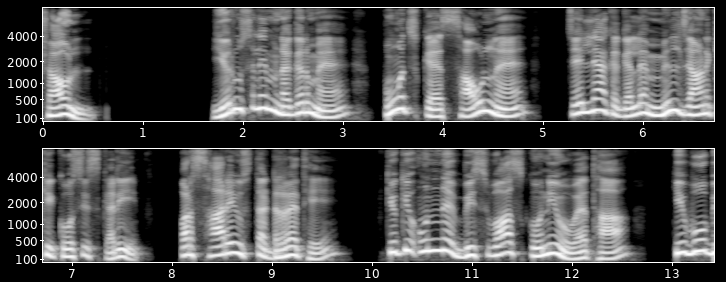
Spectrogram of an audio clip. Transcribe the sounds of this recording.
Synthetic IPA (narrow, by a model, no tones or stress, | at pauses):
saːuːl | jɐɾuːsleːmnɐɡəɾm̤ɛ̃ | põːt͡ʃkɛsaːulnɛ | t͡ʃeːljãkɛɡɐlːɛmɪld͡ʒaːɽ̃kikoːsɪskɐɾi | pɐɾsaːɾeʊst̪ɛɖɐɾɛt̪ʰḛ | kjũːk̬eʔʊnːɛbɪswaːskoːniɦoːʋɛt̪ʰa | kiʋobʱ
